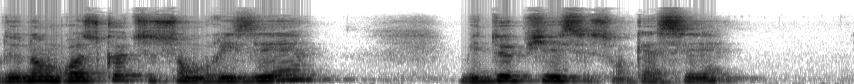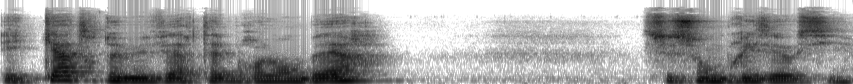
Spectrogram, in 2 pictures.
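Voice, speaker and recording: Speaking at a fairly slow pace, a man with a fairly high pitch sounds somewhat breathy, his pitch varying in an ordinary way. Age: 60s. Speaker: testimony speaker. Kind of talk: testimony. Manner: halting, with filler sounds.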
